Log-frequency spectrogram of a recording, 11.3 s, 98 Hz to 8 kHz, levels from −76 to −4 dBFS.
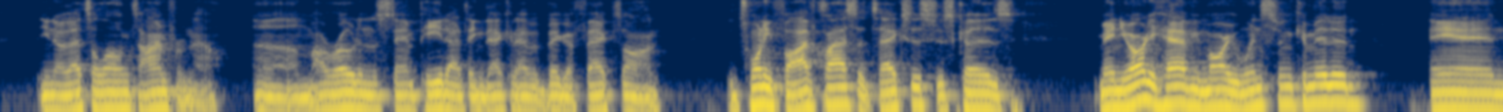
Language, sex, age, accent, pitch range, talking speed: English, male, 20-39, American, 95-110 Hz, 200 wpm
